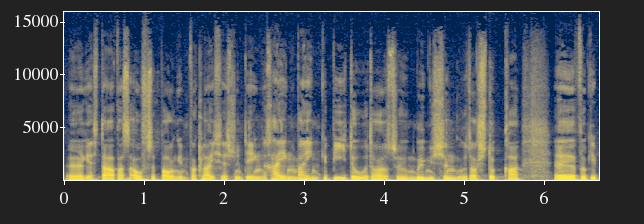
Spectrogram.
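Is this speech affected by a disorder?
Yes: deafness with cochlear implant, congenital deafness; born deaf, no hearing until age 13, cochlear implant surgery at 13, lip reading; hardly spoke before implant, 3-4 years relearning speech and hearing, raised orally, no sign language.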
